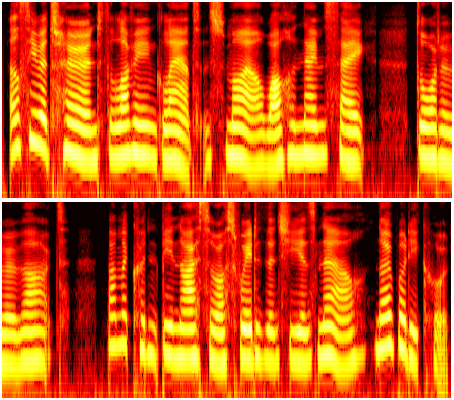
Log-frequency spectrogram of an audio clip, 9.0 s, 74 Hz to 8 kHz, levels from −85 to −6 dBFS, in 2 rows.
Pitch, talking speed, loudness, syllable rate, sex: 200 Hz, 160 wpm, -19 LUFS, 5.3 syllables/s, female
